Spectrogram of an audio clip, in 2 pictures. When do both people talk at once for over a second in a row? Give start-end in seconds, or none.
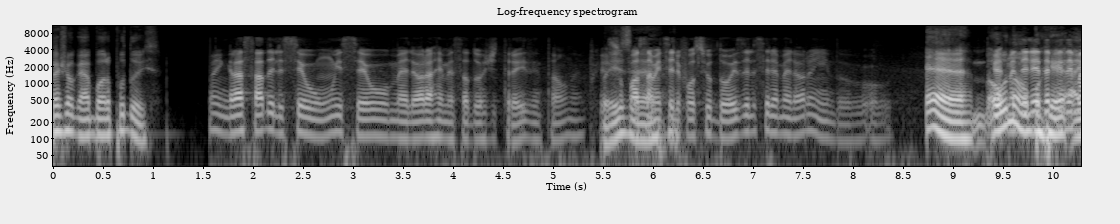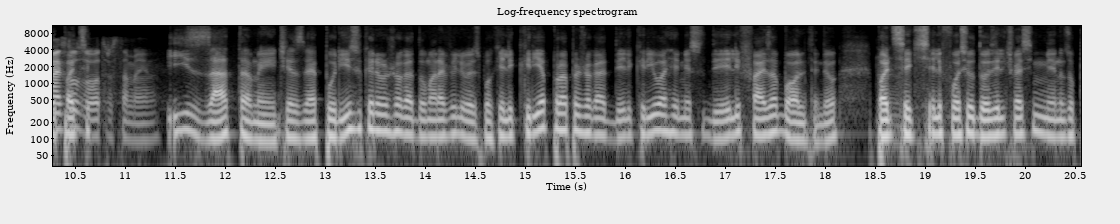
9.3-10.7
